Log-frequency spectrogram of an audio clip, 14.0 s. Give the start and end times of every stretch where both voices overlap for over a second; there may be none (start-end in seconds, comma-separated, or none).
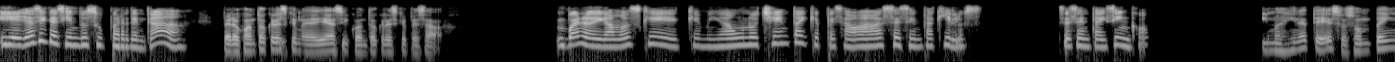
none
